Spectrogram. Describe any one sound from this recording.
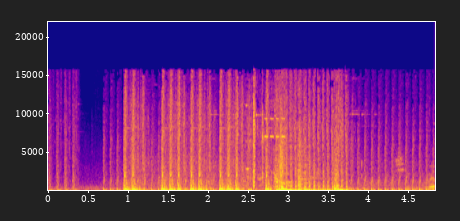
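An assault rifle fires rapid bursts of gunshots.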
